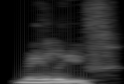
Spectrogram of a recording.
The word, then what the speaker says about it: Maleeff: Oh, maybe it's a different Tracy Maleeff. Maleeff. You're accenting the wrong syllable.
